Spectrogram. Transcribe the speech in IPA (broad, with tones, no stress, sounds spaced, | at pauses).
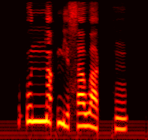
ʔ u˥ nː ã˥ ʔ mʲ ɔ˩ s a˥ w a˩ kː ũ˩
